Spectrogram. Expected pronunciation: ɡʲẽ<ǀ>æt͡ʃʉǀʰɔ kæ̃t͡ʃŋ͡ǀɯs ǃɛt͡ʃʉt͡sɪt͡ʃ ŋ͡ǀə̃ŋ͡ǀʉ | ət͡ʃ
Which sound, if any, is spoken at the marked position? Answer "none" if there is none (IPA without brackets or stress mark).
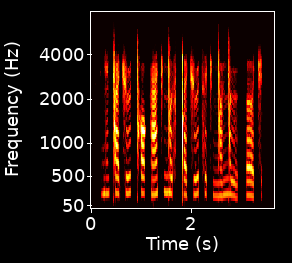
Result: ǀ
